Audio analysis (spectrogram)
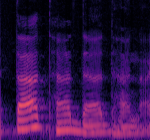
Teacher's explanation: ता का उच्चारण करते समय जीभ किससे, दांत से स्पर्श करती है, किससे, दांत से। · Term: दंत वर्ण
